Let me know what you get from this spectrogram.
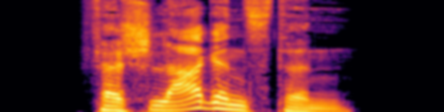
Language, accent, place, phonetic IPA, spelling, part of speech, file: German, Germany, Berlin, [fɛɐ̯ˈʃlaːɡn̩stən], verschlagensten, adjective, De-verschlagensten.ogg
- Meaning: 1. superlative degree of verschlagen 2. inflection of verschlagen: strong genitive masculine/neuter singular superlative degree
